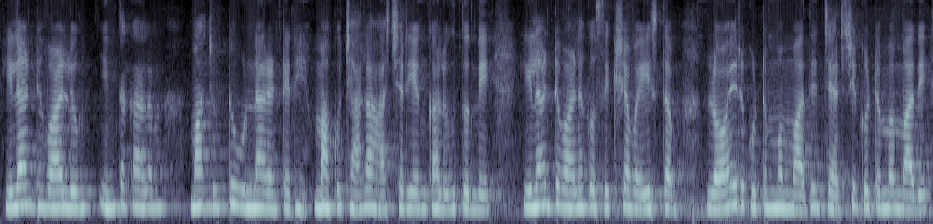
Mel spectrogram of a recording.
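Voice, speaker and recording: A woman retells a TV serial episode in one long, steady stream, chaining scenes together and reading every character's lines in her own voice. Her voice sits fairly high and stays very level in pitch. Her delivery is more a running retelling than acting. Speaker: serial recap narrator.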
